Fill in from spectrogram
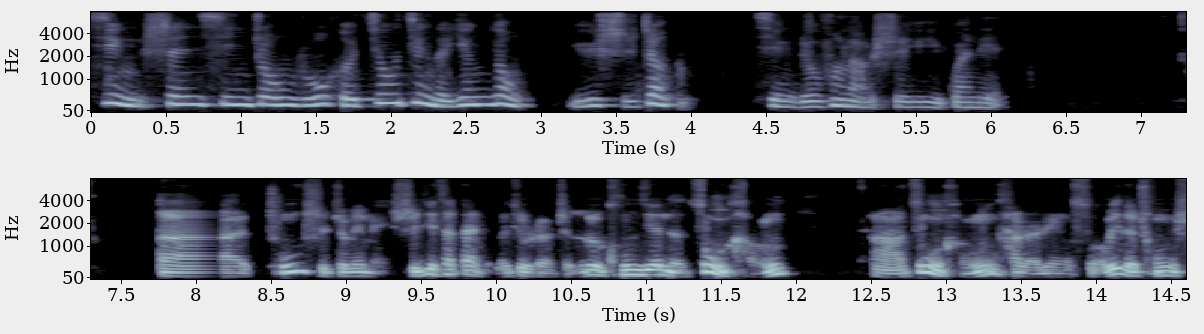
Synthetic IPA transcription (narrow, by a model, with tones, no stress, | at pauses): t͡ɕi˥˩ŋʂə˥nɕi˥nʈ͡ʂʊ˥ŋɻu˧˥xɤ˧˥t͡ɕjo˥ʊt͡ɕi˥˩ŋd̪ə˩i˥ŋjʊ˥˩ŋ | y˧˥ʂɻ̩˧˥ʈ͡ʂɤ˥˩ŋ | t͡ɕʰi˧˩ŋljo˧˥ʊfɤ˥ŋlɑ˨˩ʊʂɻ̩˥y˧˥i˨˩kwa˥nljɛ̰˨˩˦n | ə˧ʈ͡ʂʰʊ˥ŋʂɻ̩˧˥ʈ͡ʂɤ˥˧˩we˥˩ɪme˨˩˦ɪʂɻ̩˧˥t͡ɕi˥˩t̪ʰa˥a˥˩ɪpjɑ˨˩lə˦t͡ɕjo˥˧ʂɻ̩˥˩ʈ͡ʂɤ˨˩ŋkɤ˥˩˧kʰʊ˥ŋt͡ɕjɛ˥nd̪ə˨t͡sʊ˥˩ŋxɤ˧˥ŋ | ɐ˧t͡sʊ˥˩ŋxɤ˧˥ŋt̪ʰa˥d̪ə˨na˥˩ɡə˩swɔ̰˨˩we˥˩ɪd̪ə˩ʈ͡ʂʰʊ˥ŋʂ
